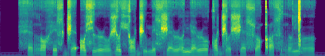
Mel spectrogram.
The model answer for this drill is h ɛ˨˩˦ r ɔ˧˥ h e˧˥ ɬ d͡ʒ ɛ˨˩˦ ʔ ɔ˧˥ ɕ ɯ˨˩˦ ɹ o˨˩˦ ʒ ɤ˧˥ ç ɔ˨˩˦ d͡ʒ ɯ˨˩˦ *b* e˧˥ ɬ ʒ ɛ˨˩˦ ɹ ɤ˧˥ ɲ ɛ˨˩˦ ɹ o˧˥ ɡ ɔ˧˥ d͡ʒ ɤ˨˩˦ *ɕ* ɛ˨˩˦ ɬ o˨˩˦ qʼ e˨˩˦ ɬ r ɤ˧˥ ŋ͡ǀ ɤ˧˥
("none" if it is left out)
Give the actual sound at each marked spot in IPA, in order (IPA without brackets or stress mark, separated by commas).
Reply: m, ʃ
